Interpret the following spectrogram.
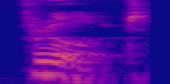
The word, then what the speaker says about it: brought: In the past simple, GH is silent.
